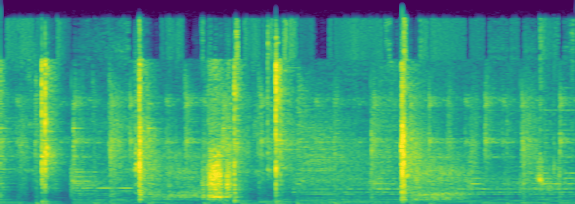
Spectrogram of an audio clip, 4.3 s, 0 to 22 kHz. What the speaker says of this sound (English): Not a bad 3-flip nose blunt right there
